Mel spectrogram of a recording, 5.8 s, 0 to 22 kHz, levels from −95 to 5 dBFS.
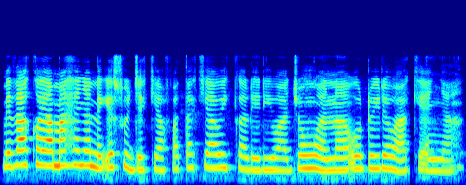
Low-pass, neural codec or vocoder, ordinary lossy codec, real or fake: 7.2 kHz; none; none; real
